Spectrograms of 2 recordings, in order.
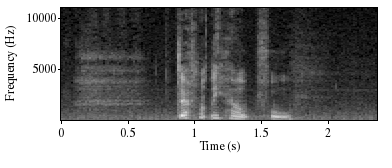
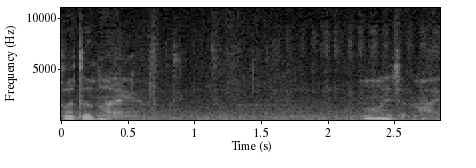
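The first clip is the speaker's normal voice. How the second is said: very soft muttering to herself; distracted soft mutter; 18 dB quieter, faster than usual. Real, not acted. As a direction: trail off under your breath.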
